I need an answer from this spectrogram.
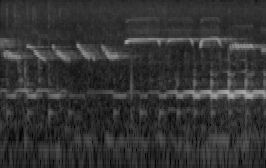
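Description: A bird sings in flight with a run of short, high, downward-sliding whistled notes, then longer sustained whistles that waver slightly, clear above a soft background.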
